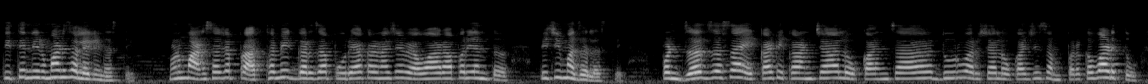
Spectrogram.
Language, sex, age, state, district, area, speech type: Marathi, female, 45-60, Maharashtra, Kolhapur, rural, spontaneous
